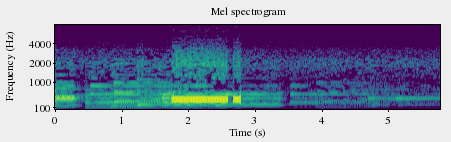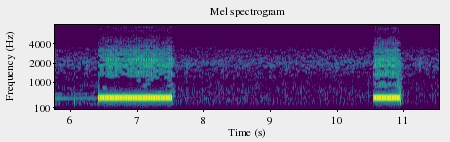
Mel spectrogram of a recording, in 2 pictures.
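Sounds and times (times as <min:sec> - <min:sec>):
telephone line dial tone: 0:01.7 - 0:02.8, 0:06.4 - 0:07.6, 0:10.6 - 0:11.0.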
